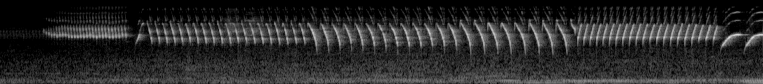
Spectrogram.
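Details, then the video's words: Song of a Belgian canary: an opening buzzy note, then a long rapid trill that slows into loud downslurred notes. It speeds up again into a dense buzz and ends with quick swooping whistles. "Belgian Canary Song"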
